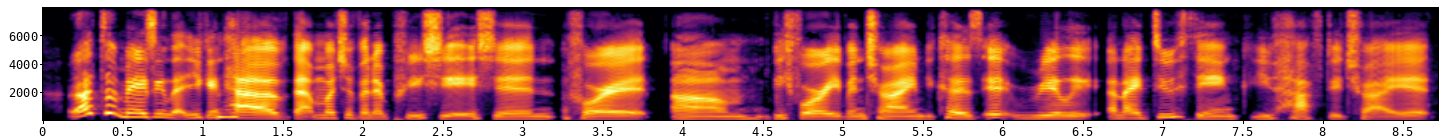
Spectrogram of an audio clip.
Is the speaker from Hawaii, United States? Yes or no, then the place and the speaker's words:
yes; Maui, Hawaii, United States; also born or lived in Makawao, Hawaii / North Shore, Oahu; I was born and raised on Maui, and now I live on the north shore of Oahu.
